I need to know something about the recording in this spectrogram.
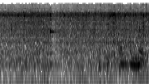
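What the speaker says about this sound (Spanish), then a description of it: "Combinamos todo un poquito" Chicken stew being stirred in a pot with a utensil, giving soft scraping and light sizzling at a low, steady level, with a couple of faint clinks.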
